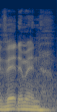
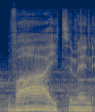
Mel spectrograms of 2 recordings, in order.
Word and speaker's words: vitamin: It's a long I between the V and the, and not if you're from England though. Vitamin if you're from America. Vitamin if you're from the UK. So yeah, I am saying it right, but in the US, you guys, you do have the long I. Get your vitamin, but it is vitamin in the UK.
